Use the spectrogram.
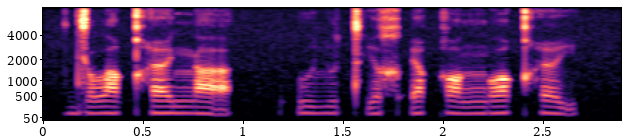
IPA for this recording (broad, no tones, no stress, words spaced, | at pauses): dʲulˠaqʰeŋa | ʔuʎutʼiχʔe qɔŋɔqʰi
